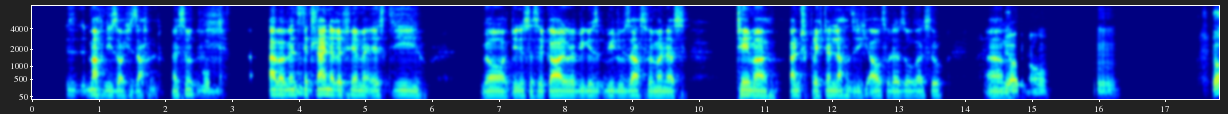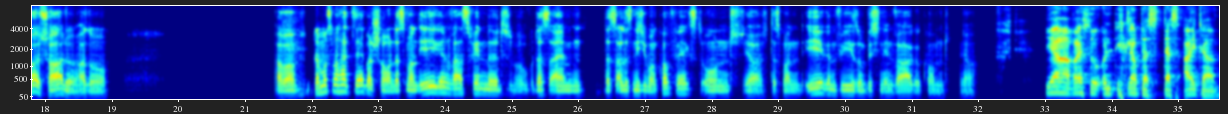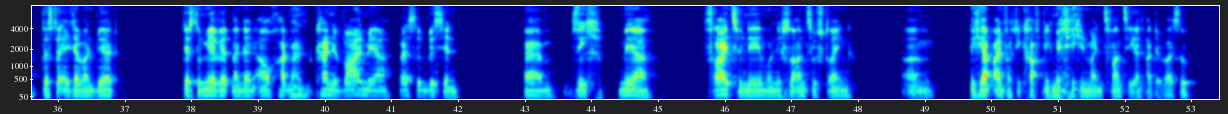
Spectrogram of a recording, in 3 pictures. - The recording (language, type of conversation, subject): German, unstructured, Wie findest du eine gute Balance zwischen Arbeit und Privatleben?
- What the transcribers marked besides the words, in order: laughing while speaking: "mehr, die"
